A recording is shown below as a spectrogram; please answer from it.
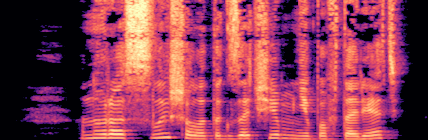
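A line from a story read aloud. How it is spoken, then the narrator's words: Contemptuous snort. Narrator (Russian): ответила Марина, презрительно фыркнув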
